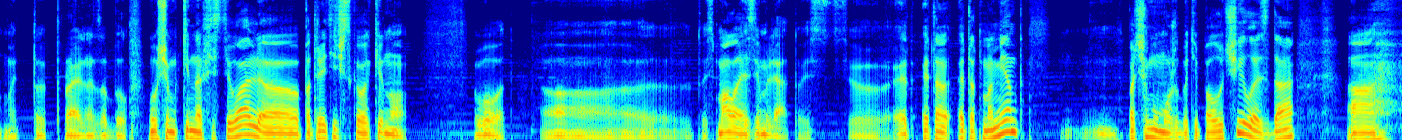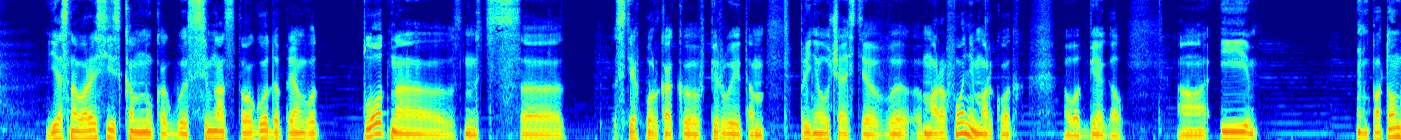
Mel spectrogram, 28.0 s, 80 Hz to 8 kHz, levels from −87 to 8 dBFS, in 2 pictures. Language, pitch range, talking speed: Russian, 80-105 Hz, 115 wpm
